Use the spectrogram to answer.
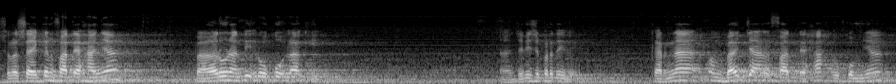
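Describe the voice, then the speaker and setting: A man's voice: fairly high pitch, slight background noise. Man teaching in an echoey hall. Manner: asks rhetorical questions, slowly chants Quran words as examples. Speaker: religious teacher. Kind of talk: religious study lesson. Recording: echoey hall with faint ambience.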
